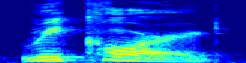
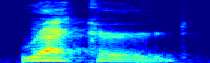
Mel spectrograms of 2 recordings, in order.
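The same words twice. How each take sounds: First: The stress falls on the second syllable. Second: The stress falls on the first syllable. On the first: It is a verb: to capture sound or data. "so as a verb" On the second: It is a noun: a thing that was recorded. "And as a noun"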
